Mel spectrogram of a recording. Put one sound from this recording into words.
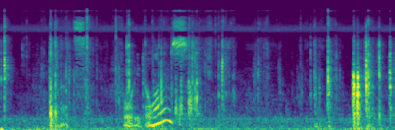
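Plastic sleeves crackle.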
